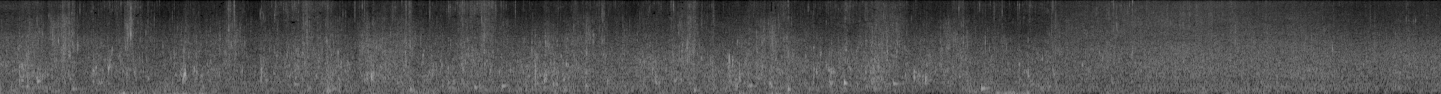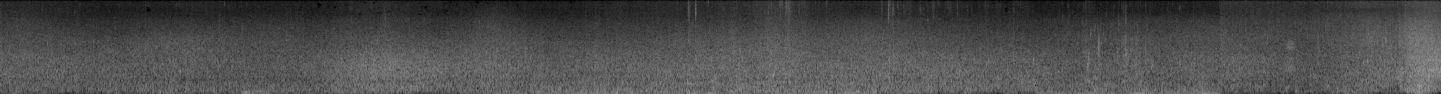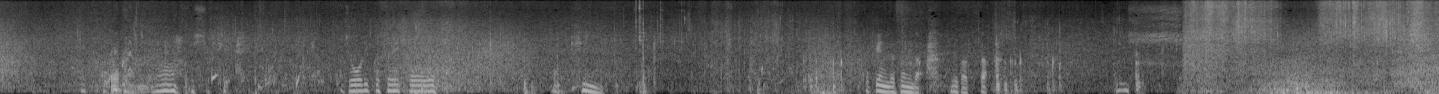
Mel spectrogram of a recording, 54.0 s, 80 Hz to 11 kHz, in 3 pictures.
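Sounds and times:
sea water splashing around kayak: 0.0 - 54.0
wind buffeting microphone: 30.5 - 33.8
wave surging: 31.0 - 43.7, 49.9 - 54.0.

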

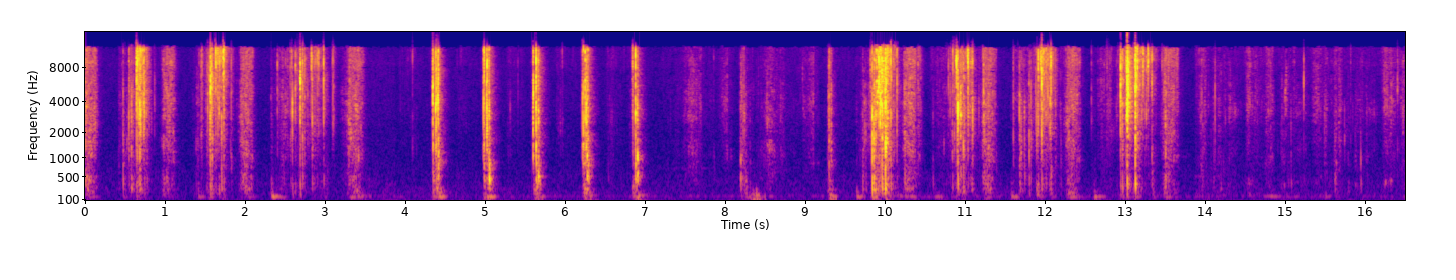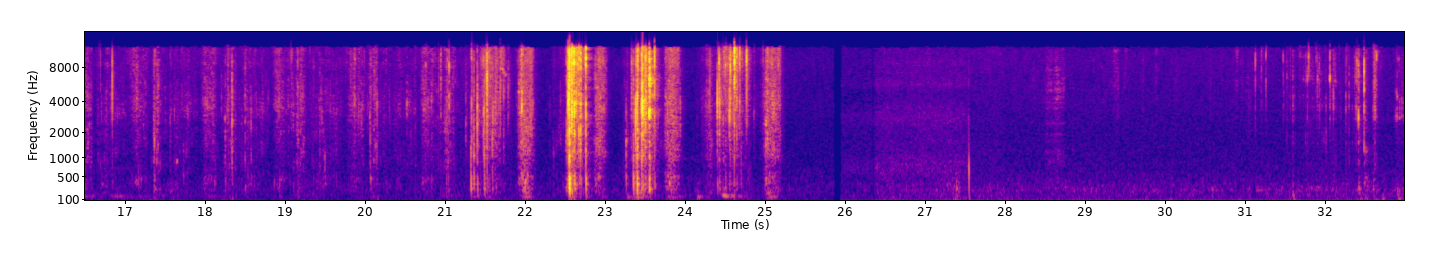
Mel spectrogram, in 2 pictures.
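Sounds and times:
slime handling sounds: 0.1 - 25.2
slime crackling: 4.2 - 25.2.

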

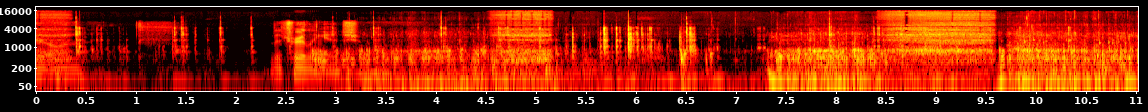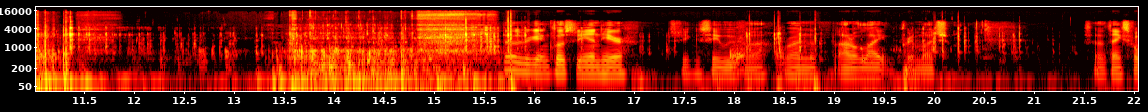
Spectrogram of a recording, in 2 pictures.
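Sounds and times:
bubbling exhalations: 2.6 - 5.7, 7.2 - 15.8
diver breathing through regulator: 4.5 - 5.5, 7.4 - 10.3, 14.6 - 15.7.

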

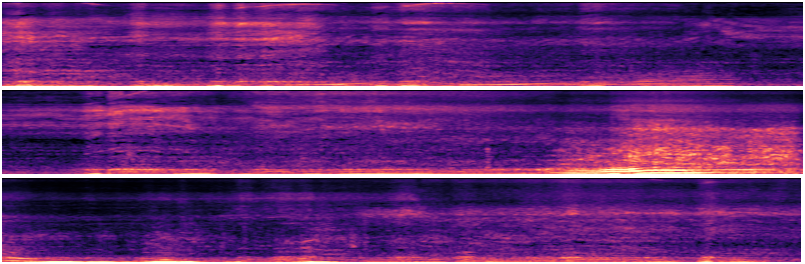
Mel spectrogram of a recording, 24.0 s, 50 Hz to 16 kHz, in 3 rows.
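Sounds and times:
vehicle engine revving: 0.0 - 24.0.

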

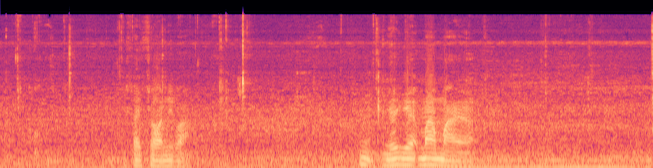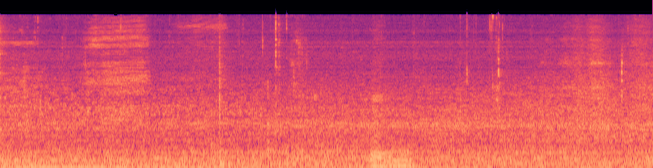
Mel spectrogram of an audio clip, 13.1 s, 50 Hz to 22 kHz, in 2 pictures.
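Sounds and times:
low background hum: 0.0 - 13.0
mouth tasting sound: 5.4 - 8.6.

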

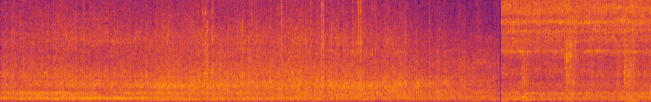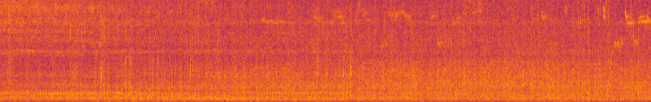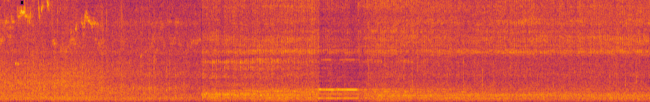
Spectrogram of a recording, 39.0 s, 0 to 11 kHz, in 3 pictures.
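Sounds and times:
model train wheels rumbling: 28.1 - 39.0.

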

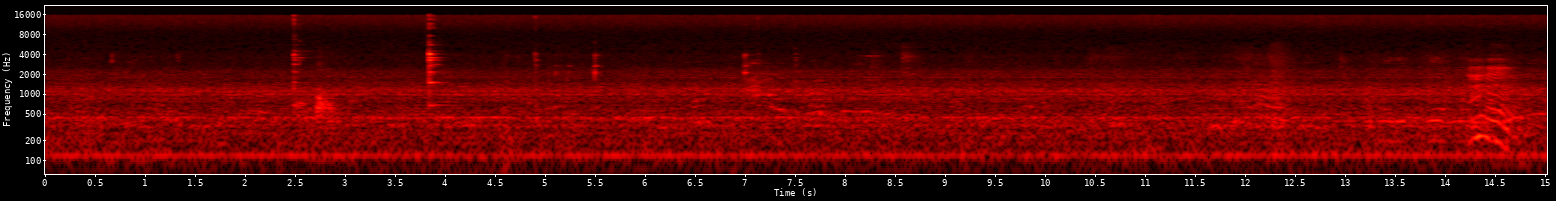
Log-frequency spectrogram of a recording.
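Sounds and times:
steady background hum: 0.0 - 15.0
metal spoon clinking on plate: 2.5 - 2.9, 3.8 - 4.1.

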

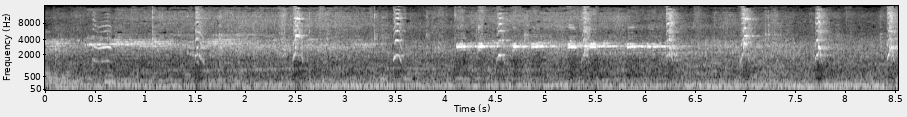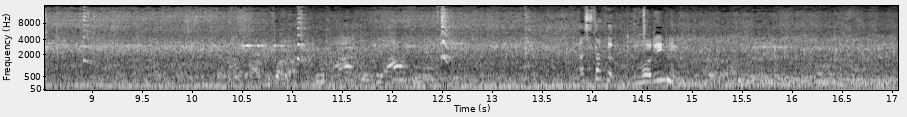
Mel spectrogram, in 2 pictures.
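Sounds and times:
road traffic rumble: 0.0 - 17.0.

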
